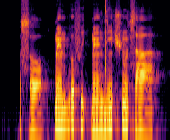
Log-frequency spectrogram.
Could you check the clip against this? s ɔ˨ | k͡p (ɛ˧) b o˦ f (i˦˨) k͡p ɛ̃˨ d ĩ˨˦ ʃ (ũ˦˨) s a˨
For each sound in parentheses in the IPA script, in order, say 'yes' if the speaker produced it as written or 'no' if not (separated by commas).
no, yes, yes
